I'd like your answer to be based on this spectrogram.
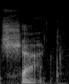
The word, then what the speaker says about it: Schacht: And breast radiologist at Northwestern's Lynn Sage Breast Center at Prentice Women's Hospital, Dr. David Schacht.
